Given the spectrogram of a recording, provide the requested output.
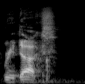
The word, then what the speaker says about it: Redux: is that Redux or Redo? How do we say that word? – Redux. I think it's Redux.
